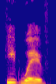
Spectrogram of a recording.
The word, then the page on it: heat wave: British English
